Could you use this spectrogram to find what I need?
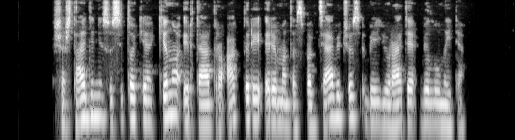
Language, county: Lithuanian, Marijampolė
